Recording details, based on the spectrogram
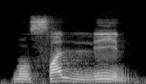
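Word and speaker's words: مصلين: Di sini kita telah mempraktekkan huruf shad, musallin. Bagaimana pengucapannya? Huruf shad tetap tebal ya, huruf shad dibaca tebal, sa ya, lidah sa, sa, musallin ya, musallin.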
